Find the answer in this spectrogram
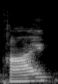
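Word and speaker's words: Pai: it's it's pii um I say Pi like sigh like the the weapon but I might be wrong there he is been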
